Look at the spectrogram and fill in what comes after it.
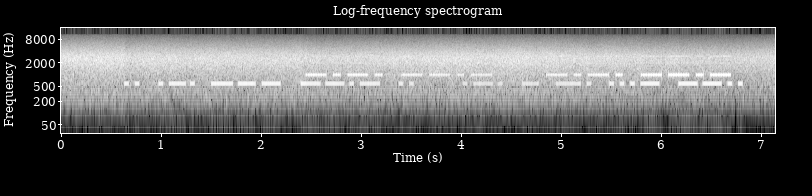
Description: Morse code, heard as two keyed tones, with heavy radio static. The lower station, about 23 wpm, 580 Hz: IROQI RTNVZ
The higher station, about 17 wpm, 970 Hz: CQ CQ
